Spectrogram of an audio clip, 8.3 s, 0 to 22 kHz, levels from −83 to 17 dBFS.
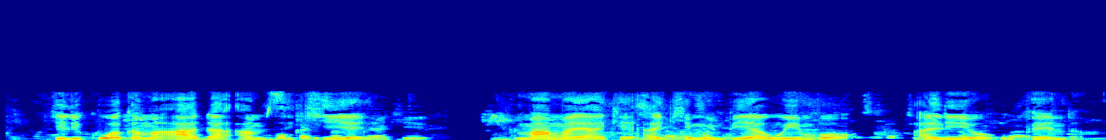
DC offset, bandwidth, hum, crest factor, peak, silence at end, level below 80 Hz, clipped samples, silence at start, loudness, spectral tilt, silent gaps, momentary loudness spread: under 0.1%; 8 kHz; none; 20 dB; 0 dBFS; 0.2 s; -52 dBFS; under 0.1%; 0.4 s; -20 LUFS; -5.5 dB/octave; 3.45-3.59 s; 16 LU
